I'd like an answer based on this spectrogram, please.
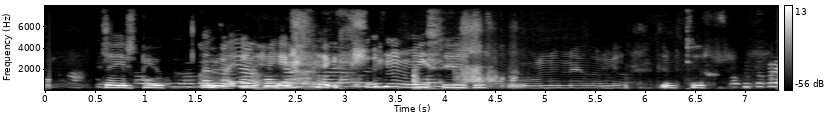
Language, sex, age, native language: Icelandic, male, 11, Icelandic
